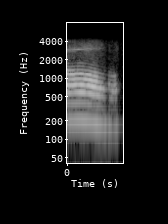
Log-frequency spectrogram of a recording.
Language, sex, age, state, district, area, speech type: Assamese, female, 45-60, Assam, Golaghat, urban, conversation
